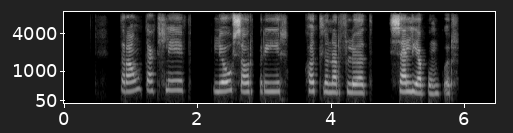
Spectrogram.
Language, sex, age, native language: Icelandic, female, 20-29, Icelandic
